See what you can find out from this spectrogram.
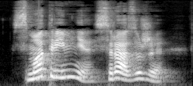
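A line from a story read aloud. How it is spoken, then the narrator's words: Man's smiling menace. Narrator (Russian): с улыбкой грозно сказал мужчина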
